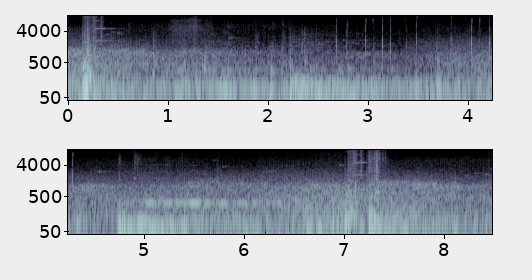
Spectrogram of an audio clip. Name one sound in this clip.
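Short game menu clicks tick several times.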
